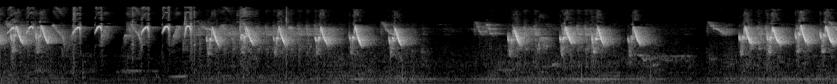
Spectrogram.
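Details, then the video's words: Bar-winged prinia (ciblek) giving bursts of sharp, high, chipping notes, about three or four a second, in phrases separated by short pauses; used as a lure call to get lazy captive birds singing. "Suara pancingan untuk burung ciblek yang malas bunyi"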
